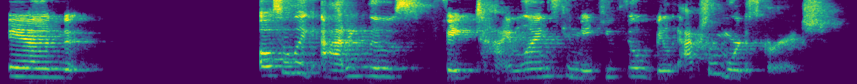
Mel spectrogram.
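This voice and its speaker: A young woman speaking in a loose, conversational way, filling her sentences with "like." Her voice is slightly high and very bright. It sits in a roomy, echoing space. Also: normal speed. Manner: chatty, many "like" fillers. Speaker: arts organization program director. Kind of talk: casual online talk.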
